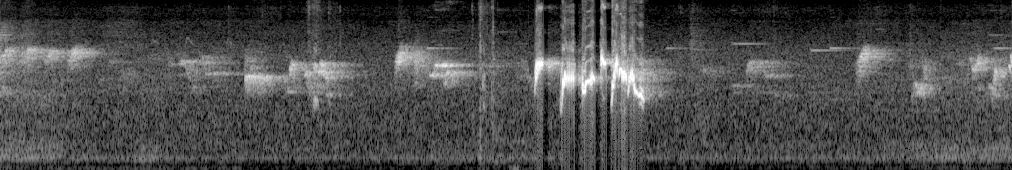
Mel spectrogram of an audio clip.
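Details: Red-whiskered bulbul recorded in the wild at La-U forest, Thailand; soft scattered whistled phrases with one loud, bubbly, rapidly rising-and-falling burst midway, over a steady low hum.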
